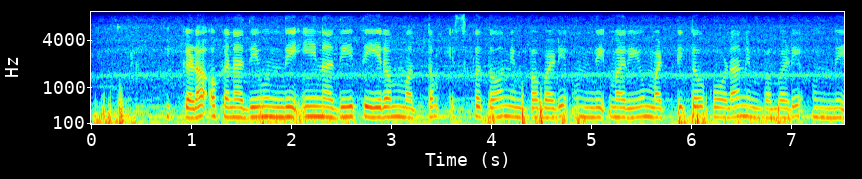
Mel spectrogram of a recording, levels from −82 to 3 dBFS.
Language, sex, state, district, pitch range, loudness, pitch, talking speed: Telugu, female, Andhra Pradesh, Srikakulam, 200-220 Hz, -19 LUFS, 210 Hz, 145 wpm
